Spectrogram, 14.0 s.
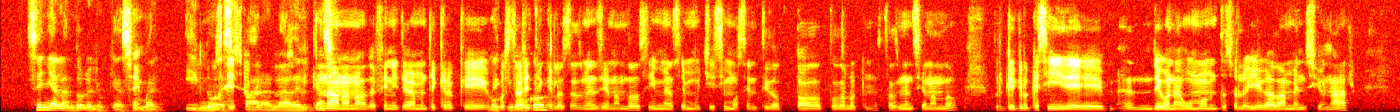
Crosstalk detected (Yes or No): Yes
